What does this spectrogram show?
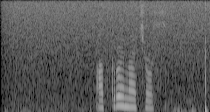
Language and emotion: Russian, neutral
